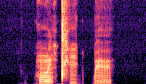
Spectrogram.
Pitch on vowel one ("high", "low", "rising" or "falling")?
high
